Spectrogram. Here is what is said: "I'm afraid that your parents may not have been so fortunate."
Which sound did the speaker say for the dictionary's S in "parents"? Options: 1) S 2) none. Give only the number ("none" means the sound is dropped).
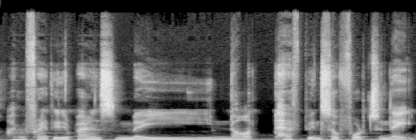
1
